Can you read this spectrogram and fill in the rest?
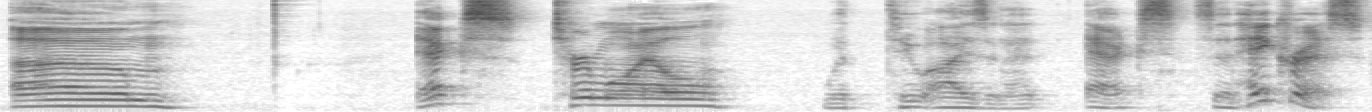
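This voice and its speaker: A man's voice: a little high, expressive, drawn-out words, vocal fry. A middle-aged man at home, casually reading and answering fan comments, laughing often and dropping into muttered asides. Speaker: channel host answering fan questions. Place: at home with his cat.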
